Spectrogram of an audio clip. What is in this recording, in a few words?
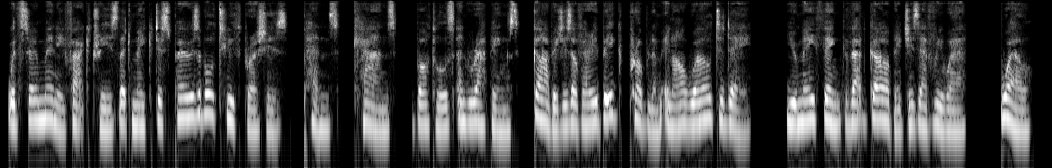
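British; ocean of garbage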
